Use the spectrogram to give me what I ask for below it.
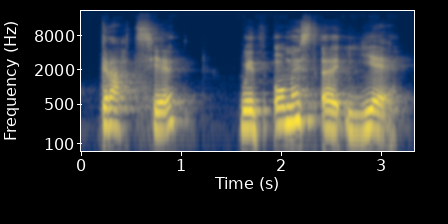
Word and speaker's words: grazie: But in Italian, we say, sì, grazie, which literally means, yes, thank you.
